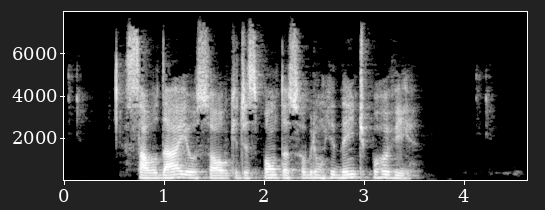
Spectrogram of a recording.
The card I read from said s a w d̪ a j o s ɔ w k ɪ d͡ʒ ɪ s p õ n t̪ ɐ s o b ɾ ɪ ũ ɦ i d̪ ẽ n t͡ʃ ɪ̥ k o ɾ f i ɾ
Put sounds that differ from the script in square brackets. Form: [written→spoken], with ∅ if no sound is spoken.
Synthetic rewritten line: s a w d̪ a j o s ɔ w k ɪ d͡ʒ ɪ s p õ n t̪ ɐ s o b ɾ ɪ ũ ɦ i d̪ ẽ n t͡ʃ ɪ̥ [k→p] o ɾ [f→v] i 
